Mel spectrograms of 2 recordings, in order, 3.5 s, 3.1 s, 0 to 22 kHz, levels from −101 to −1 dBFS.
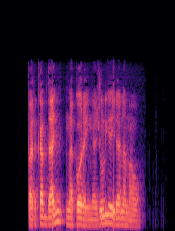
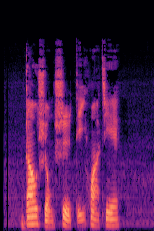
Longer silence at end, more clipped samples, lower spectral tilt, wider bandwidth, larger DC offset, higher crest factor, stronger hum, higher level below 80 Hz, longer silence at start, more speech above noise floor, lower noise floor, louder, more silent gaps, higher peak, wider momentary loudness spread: about the same, 0.7 s vs 0.7 s; neither; first, -6.5 dB/octave vs -5 dB/octave; second, 7.6 kHz vs 11 kHz; neither; about the same, 22 dB vs 24 dB; neither; about the same, -58 dBFS vs -60 dBFS; about the same, 0.55 s vs 0.45 s; first, 54 dB vs 35 dB; first, -77 dBFS vs -57 dBFS; about the same, -23 LUFS vs -23 LUFS; neither; about the same, -2 dBFS vs 0 dBFS; about the same, 11 LU vs 10 LU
